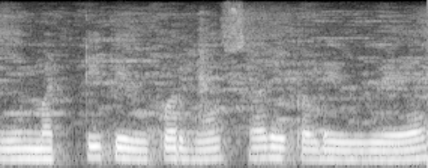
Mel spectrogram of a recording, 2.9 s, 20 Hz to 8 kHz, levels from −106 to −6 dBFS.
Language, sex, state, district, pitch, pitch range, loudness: Hindi, male, Uttar Pradesh, Shamli, 130 Hz, 125-140 Hz, -14 LUFS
